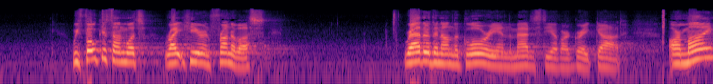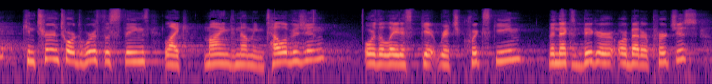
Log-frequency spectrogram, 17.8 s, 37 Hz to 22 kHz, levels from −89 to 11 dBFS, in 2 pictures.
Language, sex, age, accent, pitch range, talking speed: English, male, 20-39, American, 170-220 Hz, 145 wpm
